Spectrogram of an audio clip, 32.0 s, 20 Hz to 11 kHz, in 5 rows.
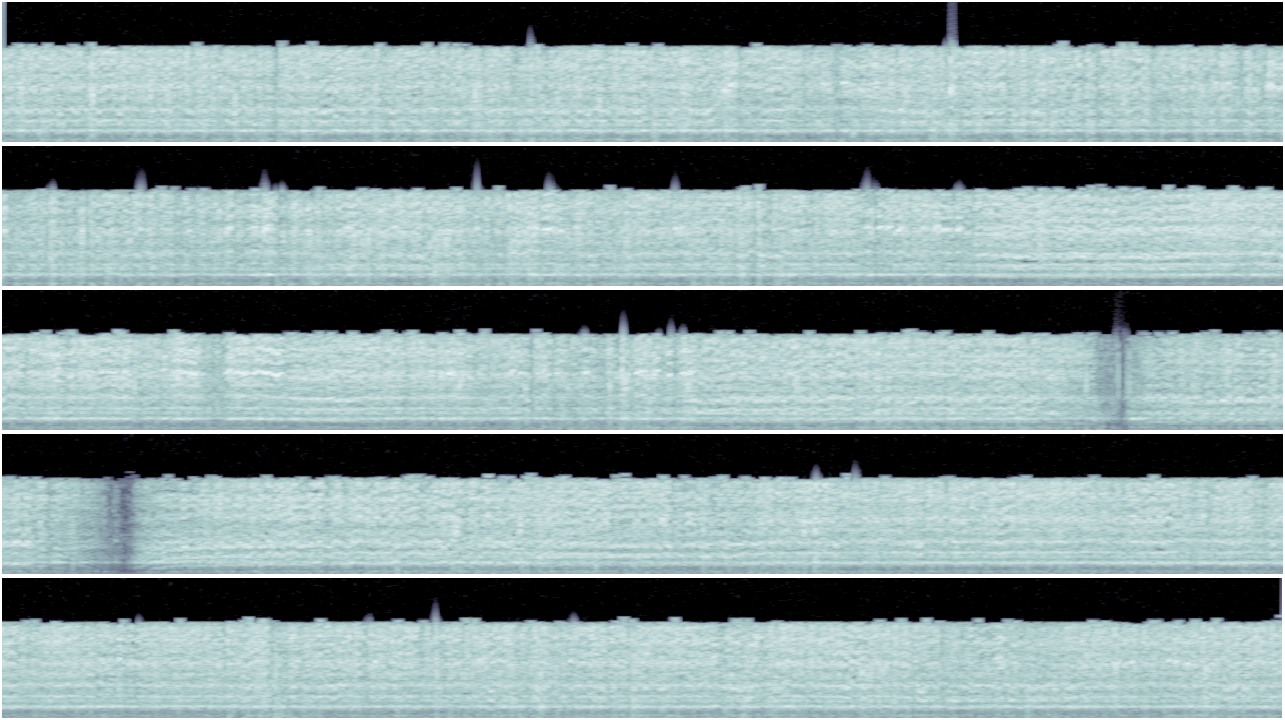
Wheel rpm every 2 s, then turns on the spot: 230, 240, 220, 230, 230, 230, 230, 230, 200, 120, 160, 210, 230, 230, 240, 230.
none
